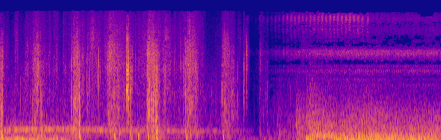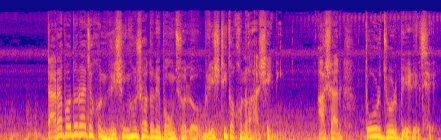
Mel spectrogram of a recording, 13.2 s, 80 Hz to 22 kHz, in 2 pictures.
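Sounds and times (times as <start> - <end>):
footsteps of people walking fast along a road: 0.0 - 4.0
speech: 7.4 - 13.2.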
